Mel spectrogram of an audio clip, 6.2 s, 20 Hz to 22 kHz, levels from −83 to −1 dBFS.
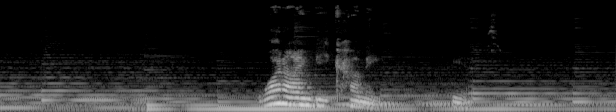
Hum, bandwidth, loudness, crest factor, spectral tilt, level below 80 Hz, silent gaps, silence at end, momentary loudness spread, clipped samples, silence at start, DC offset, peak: none; 18 kHz; -29 LUFS; 20 dB; -8.5 dB/octave; -54 dBFS; none; 0 s; 17 LU; under 0.1%; 0 s; under 0.1%; -10 dBFS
